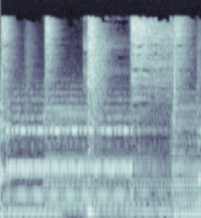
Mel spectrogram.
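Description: Background music: held keyboard chords over a steady beat, a little more than one beat a second.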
